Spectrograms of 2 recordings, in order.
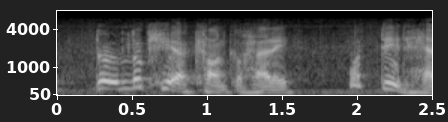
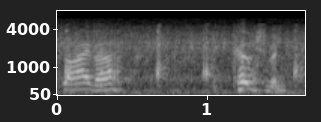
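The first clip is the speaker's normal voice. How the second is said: raised voice over the storm; calling out; 10 semitones higher than usual. Acted. Young man calls to the coachman, raised voice. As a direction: call up to the driver on his box.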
